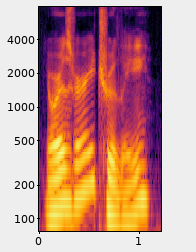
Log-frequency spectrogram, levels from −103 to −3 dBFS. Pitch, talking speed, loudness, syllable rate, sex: 130 Hz, 145 wpm, -15 LUFS, 5.0 syllables/s, male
